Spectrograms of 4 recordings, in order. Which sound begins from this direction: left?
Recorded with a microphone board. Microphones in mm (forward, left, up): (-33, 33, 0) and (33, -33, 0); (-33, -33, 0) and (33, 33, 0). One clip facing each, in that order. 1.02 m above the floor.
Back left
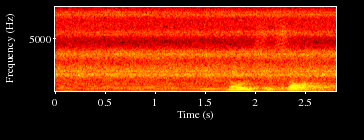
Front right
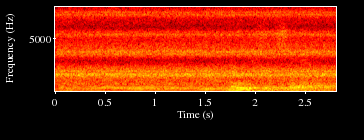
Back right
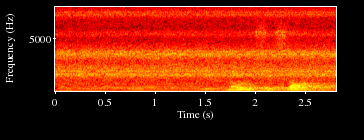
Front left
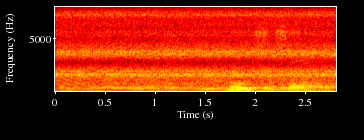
A man speaking, at 1.7 s.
